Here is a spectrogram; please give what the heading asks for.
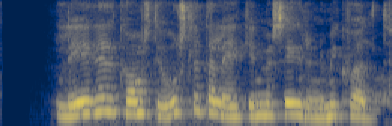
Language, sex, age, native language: Icelandic, female, 30-39, Icelandic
